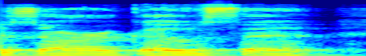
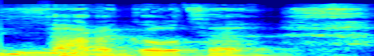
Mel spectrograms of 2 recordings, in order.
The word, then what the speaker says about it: Zaragoza: Yeah, I I have a whole new respect for Zaragoza. Excuse me. Thago.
